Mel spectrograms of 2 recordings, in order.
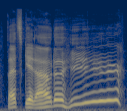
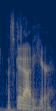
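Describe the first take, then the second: First: Louder, slow, stretched urgent cry; drawn-out urgent call. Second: Said in the usual way. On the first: Real, not acted. Player fleeing the burning fortress, stretched loud urgent call. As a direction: drag it out like a siren while fleeing.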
